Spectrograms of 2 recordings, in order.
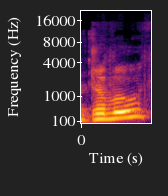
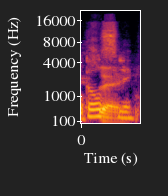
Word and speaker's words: Dulce: Or Duluth, or I don't know how you say it. Dulce or Duluth? Dulce is the way I... Dulce. There you go.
